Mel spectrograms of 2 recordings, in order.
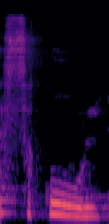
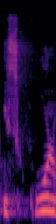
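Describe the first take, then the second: First: स्कूल said səkul, short vowel inserted after s; स्कूल broken into sə-kul; स्कूल with a light schwa, sə-kul; correct way, as the teacher says it. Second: स्कूल said skul, tight s-k cluster, no vowel between; स्कूल as one quick syllable skul; स्कूल said plainly as skul, the common error; wrong way, said as in Hindi. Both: Shown as a demonstration. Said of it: "ये actually स्कूल होता नहीं".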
